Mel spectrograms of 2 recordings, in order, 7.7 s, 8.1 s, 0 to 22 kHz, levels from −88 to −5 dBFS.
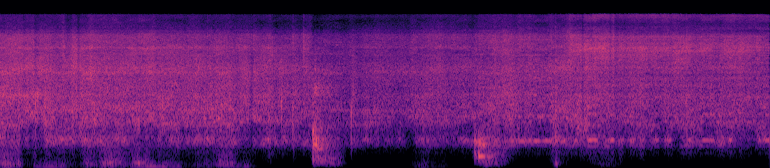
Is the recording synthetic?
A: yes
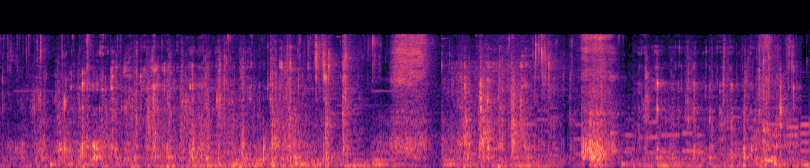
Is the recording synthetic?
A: no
